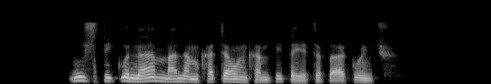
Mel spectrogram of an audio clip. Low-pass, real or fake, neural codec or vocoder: 7.2 kHz; fake; codec, 16 kHz, 1.1 kbps, Voila-Tokenizer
